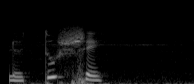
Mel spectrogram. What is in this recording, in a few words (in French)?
"le toucher", francais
